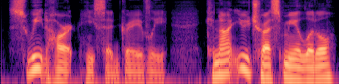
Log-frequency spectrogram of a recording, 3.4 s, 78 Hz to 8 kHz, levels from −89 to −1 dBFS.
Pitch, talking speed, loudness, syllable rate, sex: 100 Hz, 175 wpm, -19 LUFS, 5.3 syllables/s, male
